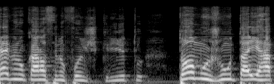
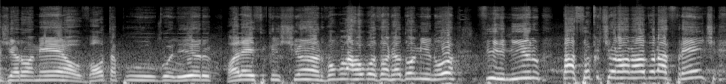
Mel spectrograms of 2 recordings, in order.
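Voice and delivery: lively football match commentary; play-by-play commentary; 4 semitones higher, 6 dB louder than usual. Acted. Live play-by-play of own match.

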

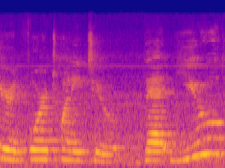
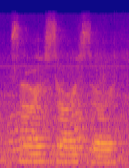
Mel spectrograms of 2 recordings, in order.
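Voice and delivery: low, soft repeated apology; muted apology; 7 semitones lower, 8 dB quieter, faster than usual. Real, not acted. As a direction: say it under your breath, correcting yourself. Apologising for the wrong book.

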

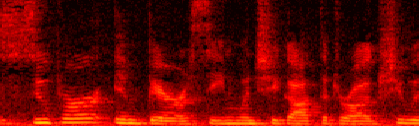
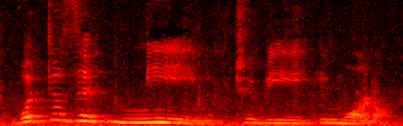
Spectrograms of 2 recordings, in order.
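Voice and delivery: normal talking voice

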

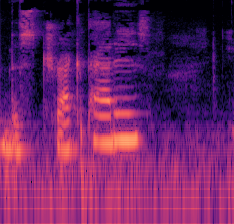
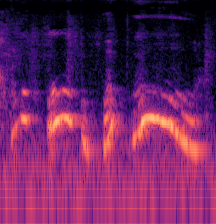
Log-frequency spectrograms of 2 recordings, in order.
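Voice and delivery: high, loud gleeful woo; excited cheering; 8 semitones higher, 9 dB louder, slower than usual. Real, not acted. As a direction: cheer with laughing joy. Dancing in excitement.

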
